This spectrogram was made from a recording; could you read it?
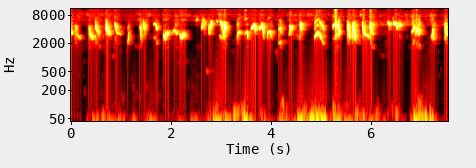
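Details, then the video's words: Caged black-capped white-eye, an Indonesian endemic, in an animated morning song: dense high twittering and chattering phrases, continuous and varied, over some low rumbling noise. "Suara Terapi Pagi Pleci Papua Wiklus"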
